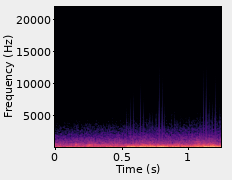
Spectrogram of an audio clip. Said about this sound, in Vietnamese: Một đêm mưa lớn, trong tiếng gió gào ngoài sân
